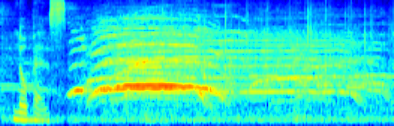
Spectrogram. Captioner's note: cheering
